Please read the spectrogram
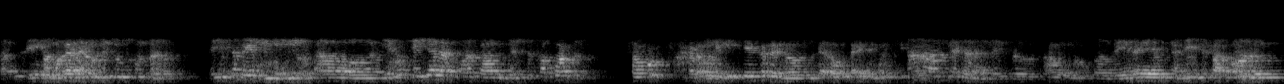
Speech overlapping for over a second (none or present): present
